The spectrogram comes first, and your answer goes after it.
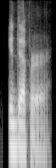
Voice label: "endeavour", American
